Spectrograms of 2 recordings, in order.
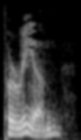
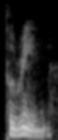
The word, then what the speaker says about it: Purim: They said it's not Purim. And they said if you say Purim, you're really a novice. You really don't even know how to pronounce anything. But the correct pronunciation is Purim.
